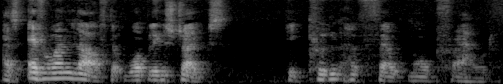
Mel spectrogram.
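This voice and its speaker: A man reading a rhyming children's story aloud as an expressive storyteller. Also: mid-range voice, slow pace, echoey room.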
